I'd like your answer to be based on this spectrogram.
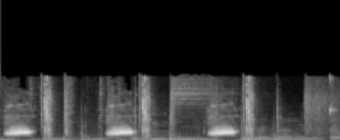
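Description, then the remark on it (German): Toads croaking three times at an even, unhurried pace, each croak a short rising gurgle, over a steady bed of sustained musical tones. “Und die Olchi-Kinder hüpfen mit den Kröten um die Wette.”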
